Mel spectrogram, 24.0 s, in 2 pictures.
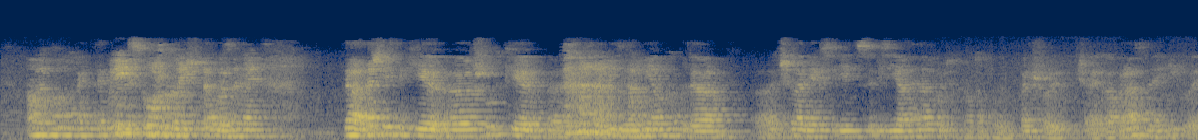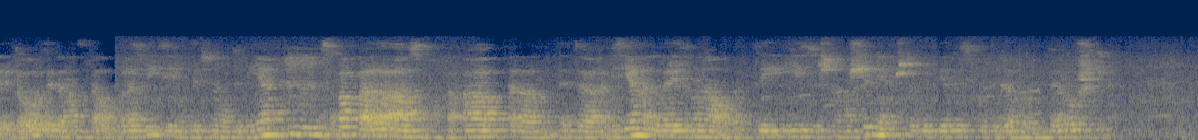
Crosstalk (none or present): present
